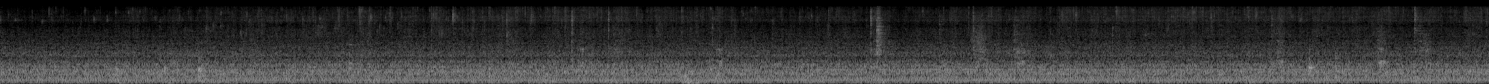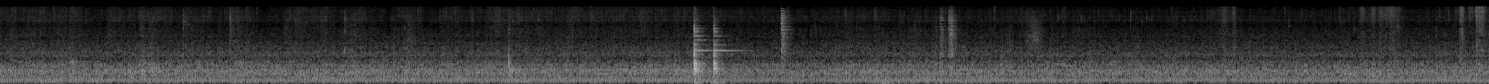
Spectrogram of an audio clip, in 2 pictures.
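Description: Sliced onions and garlic frying in a little oil in a non-stick wok, a steady sizzle over a constant low hum, with a few sharp clicks about two-thirds of the way through.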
